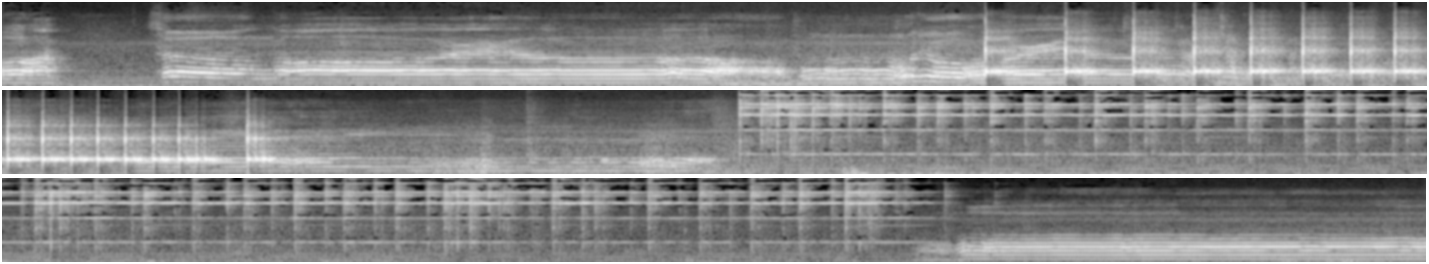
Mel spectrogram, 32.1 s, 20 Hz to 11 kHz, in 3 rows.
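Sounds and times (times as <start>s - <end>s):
man chanting: 1.1s - 10.7s, 11.8s - 16.1s, 28.4s - 32.0s
handbell jingling: 7.4s - 12.8s, 16.2s - 28.6s.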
